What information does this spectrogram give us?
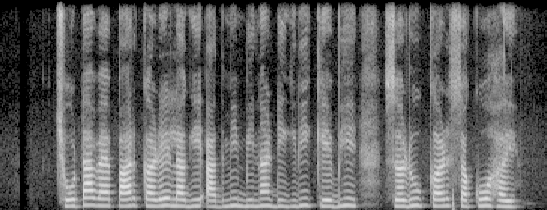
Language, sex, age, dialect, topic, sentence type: Magahi, female, 25-30, Southern, banking, statement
